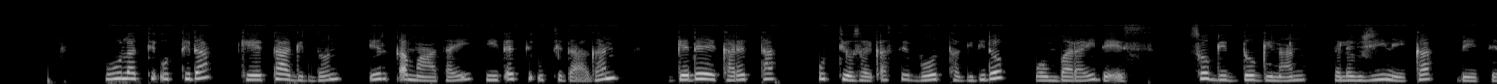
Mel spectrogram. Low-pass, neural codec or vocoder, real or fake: 7.2 kHz; none; real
